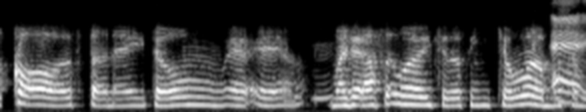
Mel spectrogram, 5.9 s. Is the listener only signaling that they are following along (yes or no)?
no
